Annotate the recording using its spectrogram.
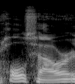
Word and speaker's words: Holzhauer: The contest could end as early as Friday if Jennings or Holzhauer, is that how you say his name? – Yeah.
